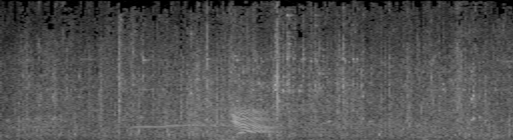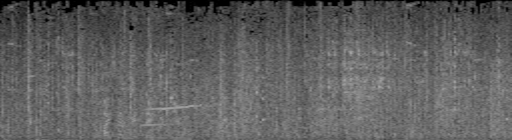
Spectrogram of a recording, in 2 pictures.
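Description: Horse hooves clop on a street nearby.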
